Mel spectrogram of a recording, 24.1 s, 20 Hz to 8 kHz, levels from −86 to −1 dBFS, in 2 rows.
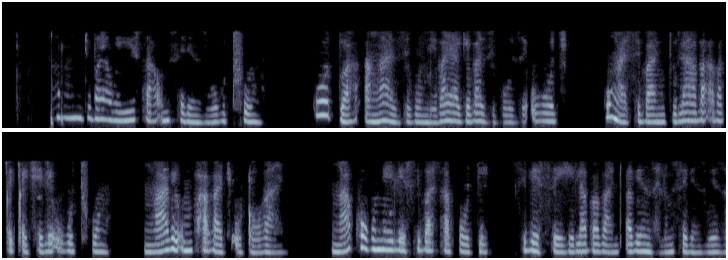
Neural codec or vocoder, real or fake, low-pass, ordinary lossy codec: none; real; 7.2 kHz; AAC, 16 kbps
